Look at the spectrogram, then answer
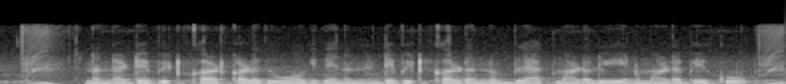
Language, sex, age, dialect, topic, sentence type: Kannada, female, 18-24, Mysore Kannada, banking, question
